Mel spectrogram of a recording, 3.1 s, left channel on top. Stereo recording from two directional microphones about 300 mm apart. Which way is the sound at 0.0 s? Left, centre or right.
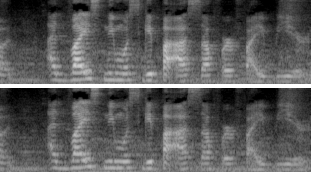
Centre.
